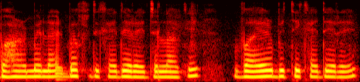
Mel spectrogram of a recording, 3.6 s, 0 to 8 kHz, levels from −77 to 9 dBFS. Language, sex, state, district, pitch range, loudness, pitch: Hindi, female, Arunachal Pradesh, Longding, 200-215 Hz, -15 LUFS, 205 Hz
